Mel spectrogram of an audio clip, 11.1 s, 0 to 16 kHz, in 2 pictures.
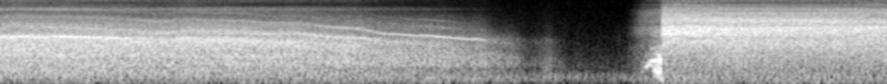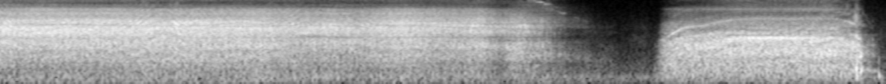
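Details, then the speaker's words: Long hissing airflow of a deep, slow breath drawn against resistance through a respiratory muscle trainer, about 4 seconds inhaling and 4 exhaling, with a brief pause between breaths. "So I tell people 4 seconds inhalation time, 4 seconds exhalation time, okay? You want to keep some water with you, your mouth's going to get dry, it's not a big deal."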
